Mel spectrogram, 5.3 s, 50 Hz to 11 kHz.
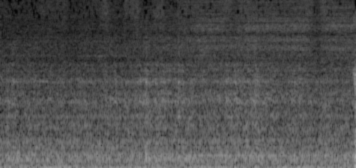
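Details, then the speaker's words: Sony TC-530 reel-to-reel tape deck on playback with volume down and speakers on: a constant quiet hiss with faint low hum from both speakers; amplifier noise, cause not found. "hump here the amplifier hum and hiss coming out of here"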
